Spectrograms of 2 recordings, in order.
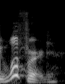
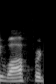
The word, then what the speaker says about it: Wofford: I remember back in the days of yore, we were told his name was Brody Wooford. We've since discovered that that is not the way to pronounce the gentleman's name. So Brody Wofford it is.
